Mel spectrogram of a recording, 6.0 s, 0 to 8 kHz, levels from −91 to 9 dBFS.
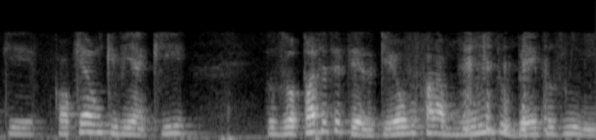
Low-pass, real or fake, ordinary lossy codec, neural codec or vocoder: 7.2 kHz; real; AAC, 16 kbps; none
